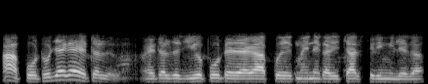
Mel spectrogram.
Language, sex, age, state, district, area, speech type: Urdu, male, 18-30, Bihar, Saharsa, rural, conversation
